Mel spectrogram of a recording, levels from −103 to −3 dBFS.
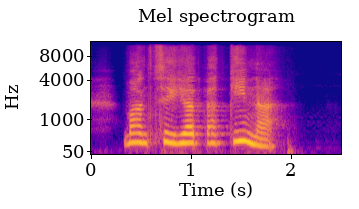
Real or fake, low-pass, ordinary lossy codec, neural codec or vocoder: fake; 10.8 kHz; AAC, 48 kbps; codec, 16 kHz in and 24 kHz out, 0.6 kbps, FocalCodec, streaming, 4096 codes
